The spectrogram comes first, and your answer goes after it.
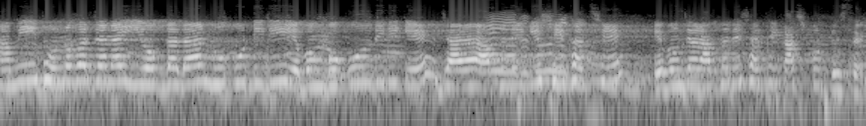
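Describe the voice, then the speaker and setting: A woman with a very high voice interprets consecutively for an audience in everyday, colloquial wording. She is heard from a distance in an echoey room, with a crowd clearly audible behind her. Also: level tone, moderate pace. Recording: echoey room from afar, muffled, crowd noise.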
